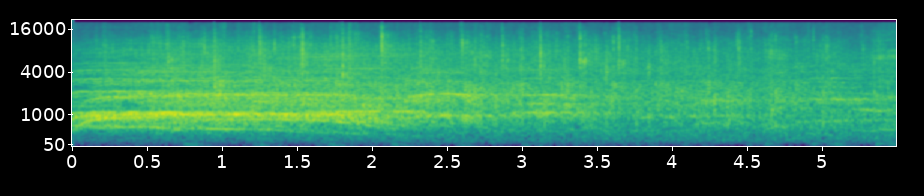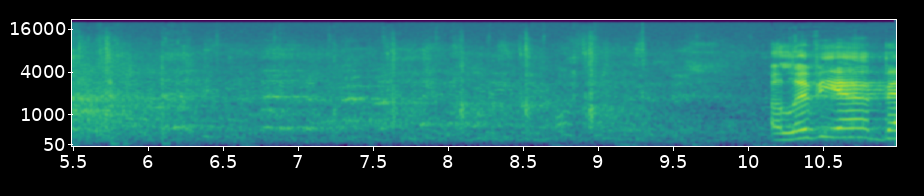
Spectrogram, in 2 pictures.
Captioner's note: applause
